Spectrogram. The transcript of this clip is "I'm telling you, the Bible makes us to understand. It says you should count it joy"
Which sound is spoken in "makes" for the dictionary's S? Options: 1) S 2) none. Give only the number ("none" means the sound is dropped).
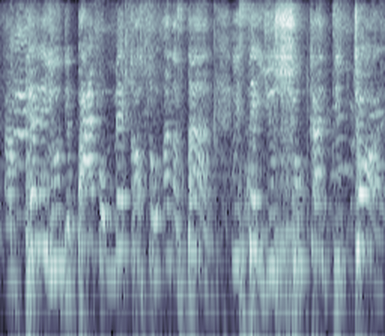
2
